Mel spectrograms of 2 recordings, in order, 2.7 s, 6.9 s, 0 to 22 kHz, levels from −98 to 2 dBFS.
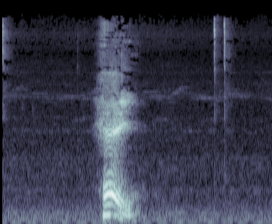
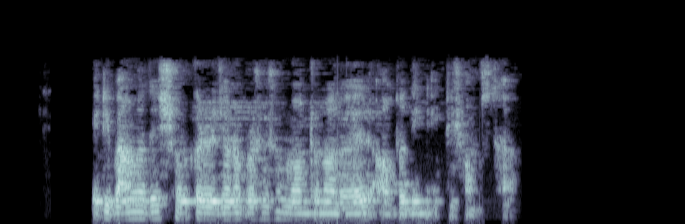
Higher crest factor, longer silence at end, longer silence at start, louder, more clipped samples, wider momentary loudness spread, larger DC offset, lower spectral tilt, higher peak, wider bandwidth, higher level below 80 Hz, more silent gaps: about the same, 18 dB vs 20 dB; second, 1.35 s vs 1.7 s; second, 0 s vs 0.95 s; first, -13 LUFS vs -20 LUFS; neither; first, 24 LU vs 11 LU; neither; about the same, -4.5 dB/octave vs -3.5 dB/octave; about the same, -2 dBFS vs -2 dBFS; first, 16.5 kHz vs 7.6 kHz; first, -50 dBFS vs -64 dBFS; neither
